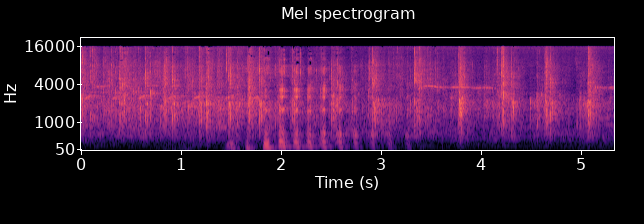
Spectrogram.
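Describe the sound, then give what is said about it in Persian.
An audience claps irregularly in bursts, with sharp individual claps standing out. A pitched, voice-like sound runs through the middle of the clapping. “اگه برای من دست میزنید ممنون”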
